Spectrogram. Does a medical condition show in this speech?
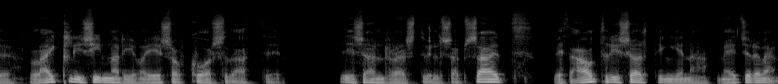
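No.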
